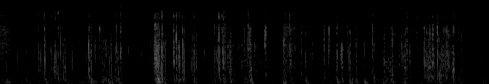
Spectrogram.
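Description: Fingertips and long nails trace and scratch over a flat yellow polka-dot paper gift bag or envelope of thin paper lying flat. The result is a steady run of dry, bright, crinkly scratching strokes with quick rises and fades and very little low end.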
